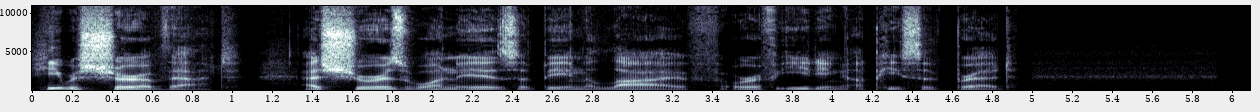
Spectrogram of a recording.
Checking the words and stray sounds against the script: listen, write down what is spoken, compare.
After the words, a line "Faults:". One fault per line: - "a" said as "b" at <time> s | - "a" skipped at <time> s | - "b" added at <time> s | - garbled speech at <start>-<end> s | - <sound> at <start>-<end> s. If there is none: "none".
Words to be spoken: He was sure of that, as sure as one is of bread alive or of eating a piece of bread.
He was sure of that, as sure as one is of being alive or of eating a piece of bread.
Faults:
- "bread" said as "being" at 2.6 s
